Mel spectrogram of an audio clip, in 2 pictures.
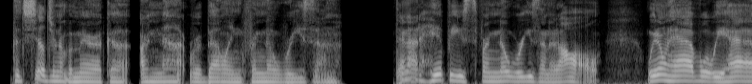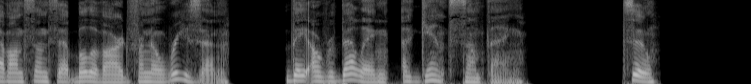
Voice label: woman american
